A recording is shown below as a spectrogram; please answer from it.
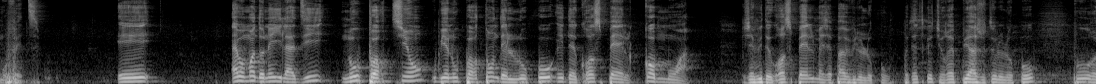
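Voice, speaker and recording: A man's voice: mid-range voice, warm tone. A man on a jury giving direct advice to a contestant, often closing points with a short "voilà". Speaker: jury member. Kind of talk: spoken critique of a performance.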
